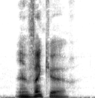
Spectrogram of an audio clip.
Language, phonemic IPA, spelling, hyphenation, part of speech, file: French, /vɛ̃.kœʁ/, vainqueur, vain‧queur, noun, Fr-vainqueur.ogg
- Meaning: 1. conqueror 2. victor, winner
